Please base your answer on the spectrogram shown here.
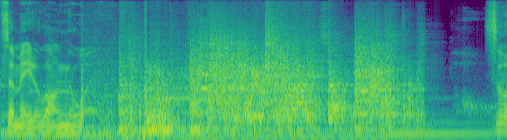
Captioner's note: crashing wood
